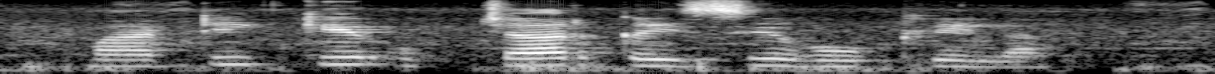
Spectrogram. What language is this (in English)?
Bhojpuri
